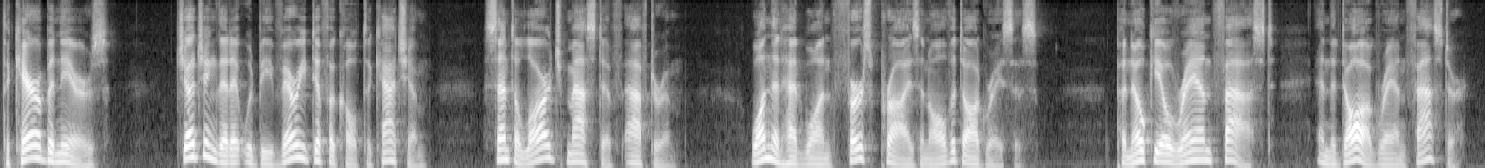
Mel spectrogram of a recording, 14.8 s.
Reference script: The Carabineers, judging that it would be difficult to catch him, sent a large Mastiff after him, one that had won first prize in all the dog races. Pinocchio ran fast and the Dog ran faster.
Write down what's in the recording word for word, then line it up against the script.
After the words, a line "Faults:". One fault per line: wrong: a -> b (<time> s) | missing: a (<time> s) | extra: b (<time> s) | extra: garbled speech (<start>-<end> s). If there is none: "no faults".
The Carabineers, judging that it would be very difficult to catch him, sent a large Mastiff after him, one that had won first prize in all the dog races. Pinocchio ran fast and the Dog ran faster.
Faults:
extra: very (2.7 s)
